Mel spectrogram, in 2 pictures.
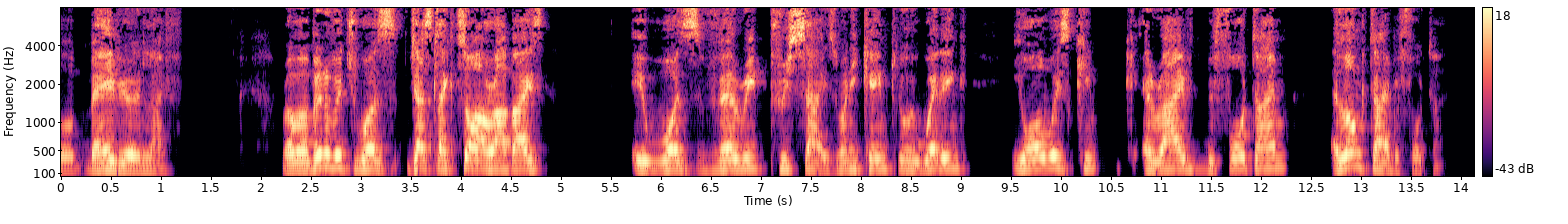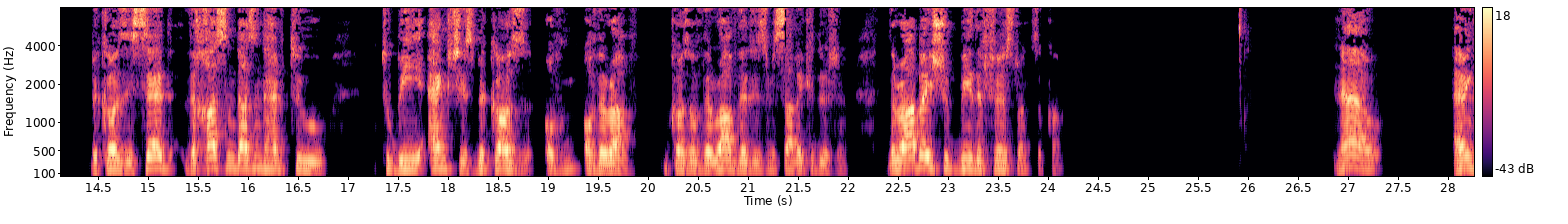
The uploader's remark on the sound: Presented at a ZOOM teleconference on the eve of Yom Yerushalayim.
